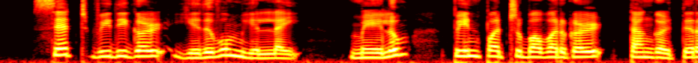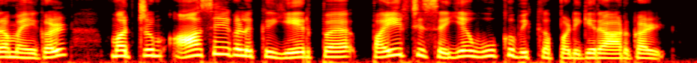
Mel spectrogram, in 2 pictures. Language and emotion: Tamil, neutral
